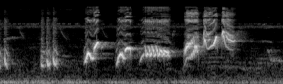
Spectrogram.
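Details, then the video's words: White-rumped shama, a cage bird kept as a songster, singing loudly: a rapid run of varied whistled phrases, some rising and sliding, others buzzy, rising in pitch toward the end. "kích chòe lửa hót, nhiều giọng | muraibatu | บินหลาดง | Rumped Shama Beautiful Birds Singing Dancing"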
